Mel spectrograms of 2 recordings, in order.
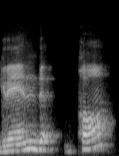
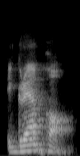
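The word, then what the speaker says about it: grandpa: جراند با غلط، قلت جراند با غلط، ما اسمها ايه؟ جرامبا جرامبا، ادي نفسك الدرجه لو قلتها جرامبا جرامبا.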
